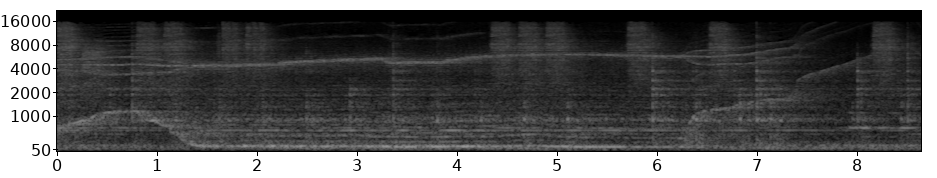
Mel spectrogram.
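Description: Homemade object synthesizer in a wooden box, playing experimental electronic sound: a steady low drone under a high whistling tone, with a pitch that sweeps up and back down about a second in and climbs again near the end, over scattered crackles of noise.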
